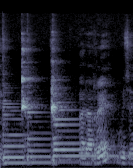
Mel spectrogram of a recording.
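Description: Acoustic guitar picking a short phrase of three or four notes about half a second apart, leading into a C chord, followed by a brief spoken word.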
